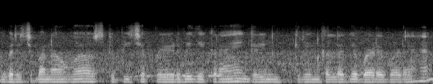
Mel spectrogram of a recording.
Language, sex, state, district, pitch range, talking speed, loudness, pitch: Hindi, male, Chhattisgarh, Rajnandgaon, 115-125 Hz, 250 wpm, -18 LUFS, 115 Hz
